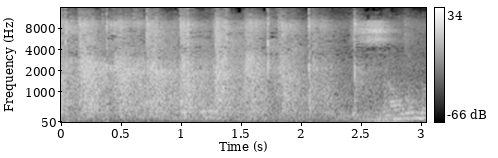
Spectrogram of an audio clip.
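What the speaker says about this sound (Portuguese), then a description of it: "Receba o servo do Senhor com palmas," A church congregation at a missions service claps together to welcome a preacher, a steady dense round of applause with scattered taps close by.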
